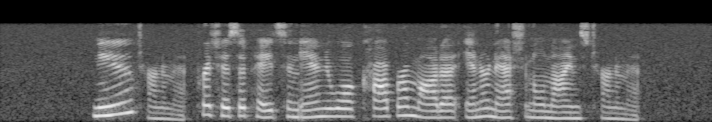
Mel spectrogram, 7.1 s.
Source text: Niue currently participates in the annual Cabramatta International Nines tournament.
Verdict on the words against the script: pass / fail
fail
